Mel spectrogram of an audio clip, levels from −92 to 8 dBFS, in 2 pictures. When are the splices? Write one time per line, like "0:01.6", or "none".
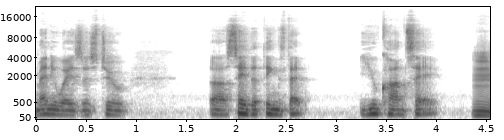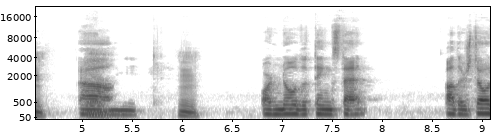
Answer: none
